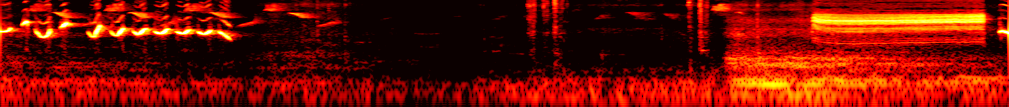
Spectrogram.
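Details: Common Iora song, played as a lure to stimulate other birds to sing: a quick burst of about eight looping, warbled whistles in under two seconds, then quiet, followed by a steady mechanical hum and buzz.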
